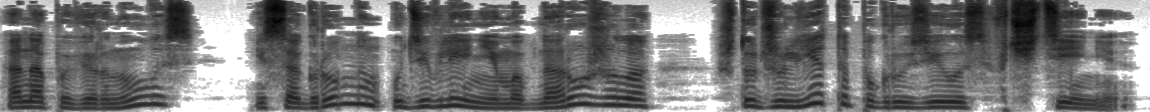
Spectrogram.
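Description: A woman narrating an audiobook in an even storytelling manner. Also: fairly low pitch, brisk, no echo, studio quality. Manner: even storytelling, acts out the dialogue. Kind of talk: scripted narration.

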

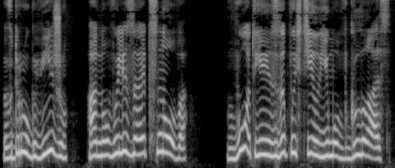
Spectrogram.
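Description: A woman reading a children's story aloud, voicing an impulsive boy who talks eagerly and shouts. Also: a little high, takes it slowly, no room sound, studio quality.

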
